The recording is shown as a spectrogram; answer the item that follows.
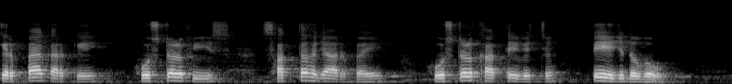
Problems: background sounds at intervals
